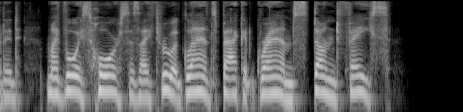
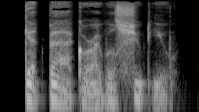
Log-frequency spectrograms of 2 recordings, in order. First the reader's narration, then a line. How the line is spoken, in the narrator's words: Graham said, his voice utterly calm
